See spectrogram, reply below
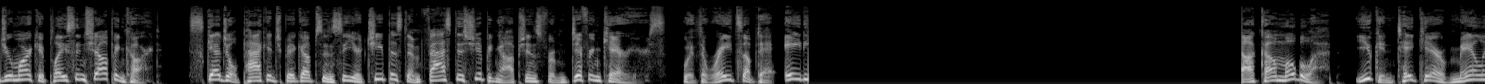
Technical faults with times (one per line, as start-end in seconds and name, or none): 8.08-12.42 audio dropout to a faint residue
